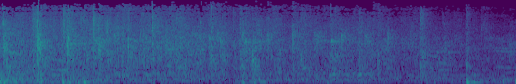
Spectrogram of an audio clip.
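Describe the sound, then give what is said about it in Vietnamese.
Applause rises from the gathering at a Buddhist inauguration ceremony for a relic site, a crackling, rain-like patter of many hands that continues steadily and eases slightly toward the end. “kính đề nghị chúng ta dâng cao một tràng pháo tay để chúc mừng.”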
